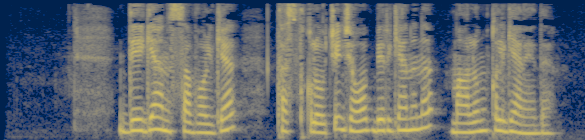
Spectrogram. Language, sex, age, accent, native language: Uzbek, female, 19-29, Farg'ona, Uzbek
